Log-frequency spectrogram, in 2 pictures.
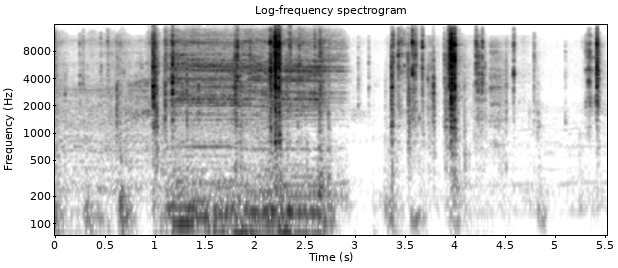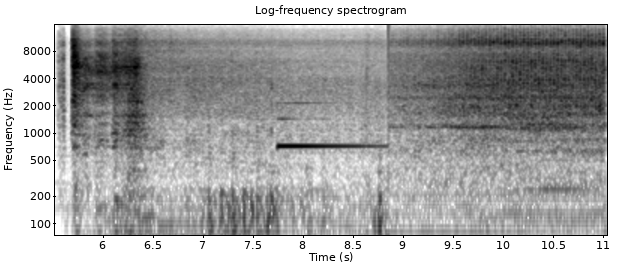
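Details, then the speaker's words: Saturn economy car started right after a service: NGK spark plugs re-gapped from about 28 to the specified 35 and the air duct refitted. Short crank, catches quickly, smooth even idle with no ticks or misses; normal, sounds perfect. "All right, that sounds perfect."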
